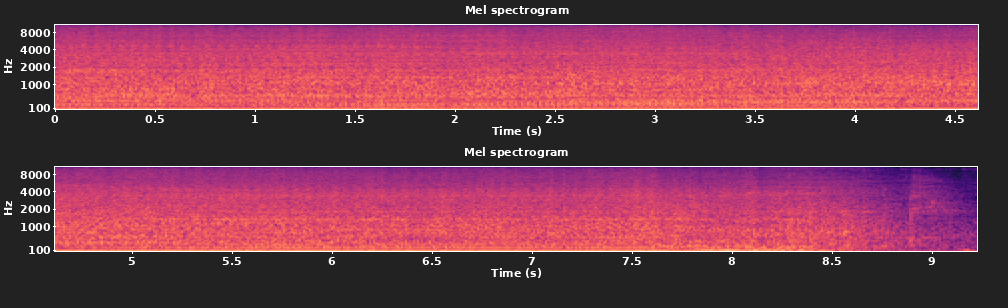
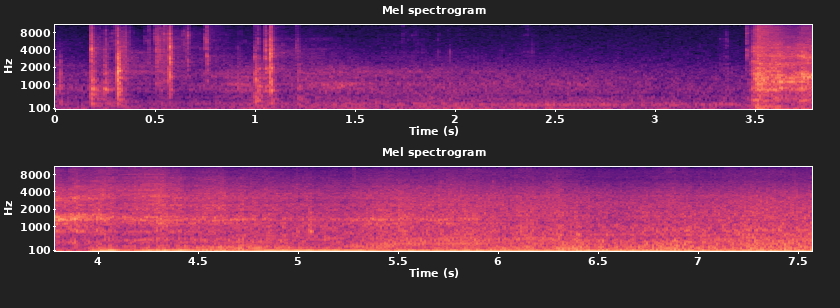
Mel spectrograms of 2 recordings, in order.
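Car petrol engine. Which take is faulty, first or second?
first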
